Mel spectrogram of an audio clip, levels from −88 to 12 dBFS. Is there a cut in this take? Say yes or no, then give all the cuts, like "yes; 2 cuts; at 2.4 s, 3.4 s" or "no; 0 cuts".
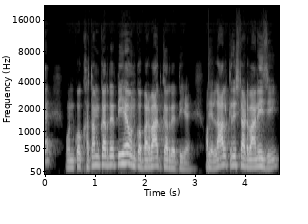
yes; 1 cut; at 3.2 s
